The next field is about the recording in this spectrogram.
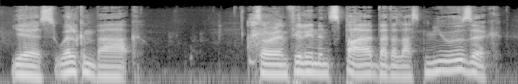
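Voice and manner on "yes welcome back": bad, way-off fake Danish accent. A host welcoming listeners back to the show, in a bad fake Danish accent. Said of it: "not even close to what a Danish accent sounds like".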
